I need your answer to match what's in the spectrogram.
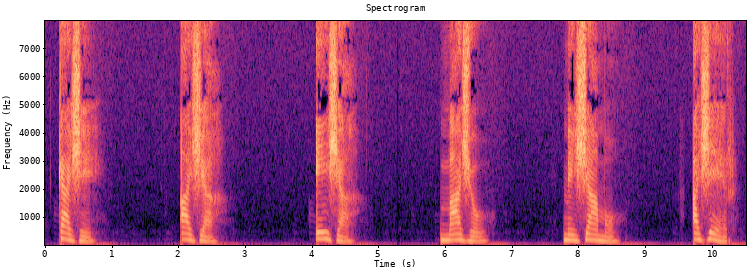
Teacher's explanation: In some dialects of South American Spanish, the palatal sound j replaces both the l and the y sounds.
